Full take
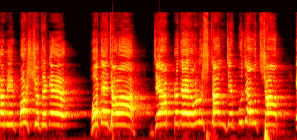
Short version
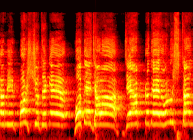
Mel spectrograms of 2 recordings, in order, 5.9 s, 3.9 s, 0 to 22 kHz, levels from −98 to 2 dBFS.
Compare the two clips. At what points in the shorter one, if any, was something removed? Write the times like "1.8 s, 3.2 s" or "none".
1.4 s, 2.4 s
